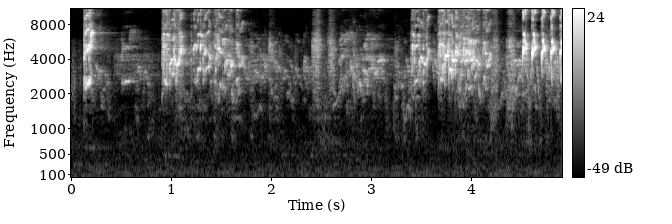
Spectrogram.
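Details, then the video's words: Rosellas singing, a recording played to stimulate kept birds to breed: bursts of high, sharp chirps and squeaky warbles separated by quieter chatter, ending in a fast run of five evenly spaced bright notes. "تغريد طيور الروز ( حفز طيورك )"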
